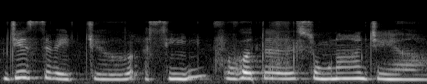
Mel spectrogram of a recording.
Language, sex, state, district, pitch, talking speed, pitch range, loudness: Punjabi, female, Punjab, Kapurthala, 260 Hz, 85 wpm, 245-275 Hz, -18 LUFS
